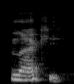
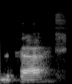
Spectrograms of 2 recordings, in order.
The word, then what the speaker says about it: Naaki: remembered you saying either way, but how you pronounced your own name, you said Naaki. Naaki. Naaki. Nice. And you have let me call you Nakai, It's okay.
